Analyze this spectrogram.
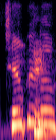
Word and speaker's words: Tougaloo: so uh what about is it am i pronouncing this right is it tougaloo it is it's tougaloo college and so tukulu is considered the cradle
